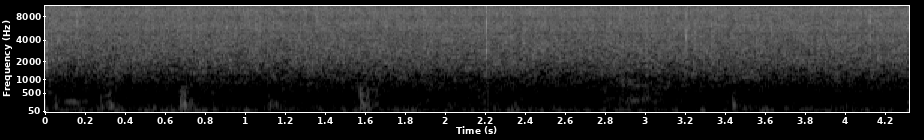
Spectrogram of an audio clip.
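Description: Faint steady outdoor hiss with scattered soft low thuds.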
